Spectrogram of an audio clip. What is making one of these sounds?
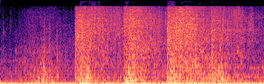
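A blade slashes into flesh with wet, heavy hits.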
